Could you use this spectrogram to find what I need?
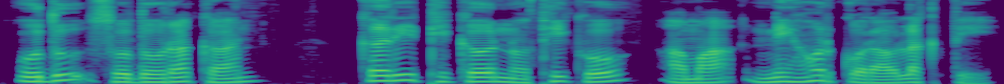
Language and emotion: Santali, neutral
